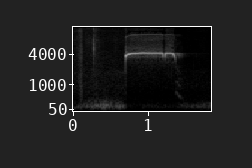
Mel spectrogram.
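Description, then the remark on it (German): A single shrill, steady whistle blast from a dog whistle, blown to call a dog back, loud, lasting over half a second with a tiny break near its end, set against a low outdoor rumble. “Sitz, jetzt mir einen Hund pfeifen.”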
